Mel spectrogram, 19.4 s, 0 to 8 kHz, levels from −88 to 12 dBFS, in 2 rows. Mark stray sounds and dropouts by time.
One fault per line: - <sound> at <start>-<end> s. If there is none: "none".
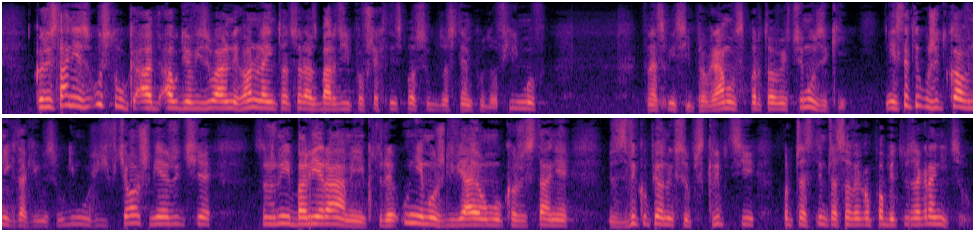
none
